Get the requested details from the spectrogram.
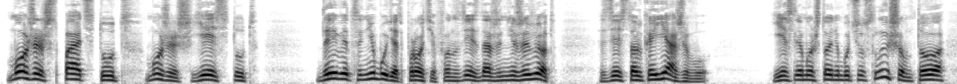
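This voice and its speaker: A harried male scientist, as a man reads him out in an audiobook, talking in hot emphatic bursts and pushing hard. His voice sits above the narrator's usual pitch, dry and close. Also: no echo, natural voice. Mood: urging. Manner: heated, emphatic, pleading at times. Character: agitated middle-aged male scientist, stubborn, harried.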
